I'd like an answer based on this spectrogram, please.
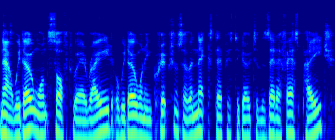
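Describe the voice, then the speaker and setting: Speaking in a British accent, a man keeps a moderate pace. His pitch is medium, with ordinary variation. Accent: UK. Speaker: tech author and webmaster. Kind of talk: tutorial.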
